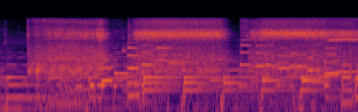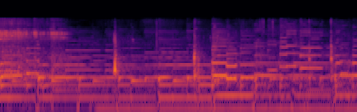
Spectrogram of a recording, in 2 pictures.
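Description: Electric mixer grinder run in three short pulses, the last the longest, coarsely grinding lentils with red chillies.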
